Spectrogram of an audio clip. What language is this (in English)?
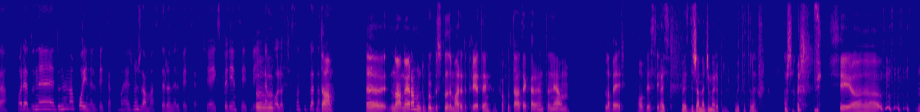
Romanian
